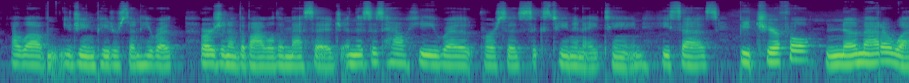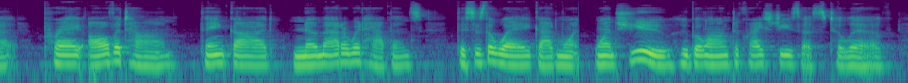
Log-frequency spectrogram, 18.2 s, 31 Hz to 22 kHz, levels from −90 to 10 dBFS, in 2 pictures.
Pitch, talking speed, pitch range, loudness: 140 Hz, 180 wpm, 130-145 Hz, -19 LUFS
